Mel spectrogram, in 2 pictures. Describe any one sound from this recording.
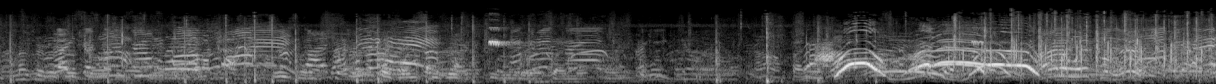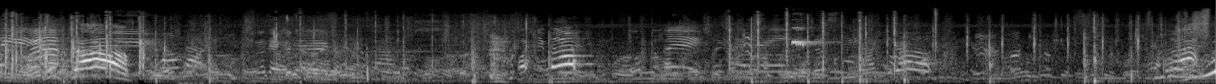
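A crowd of spectators chatters and cheers loudly outdoors.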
